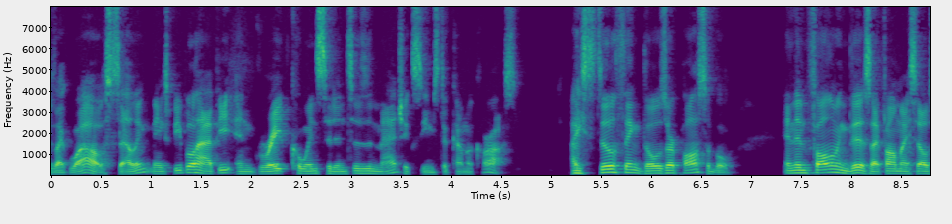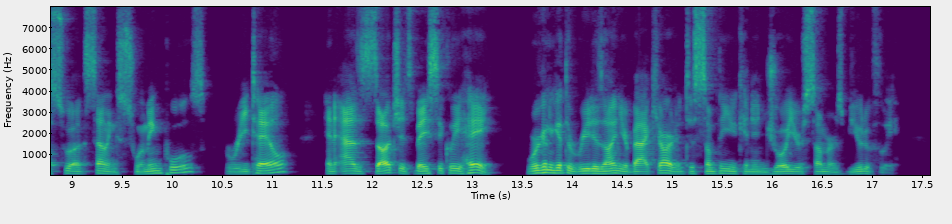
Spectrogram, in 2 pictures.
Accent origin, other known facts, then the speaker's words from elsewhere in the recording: Canada; And I'm from Canada, so you know, everyone's kind of friendly, right?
